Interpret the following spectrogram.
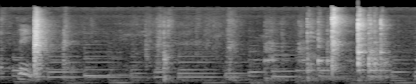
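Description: Light background music with a simple stepping melody, over which plastic toy food and a plastic bag are handled. There is one sharp click about a third of a second in and a short cluster of clicks and crinkles a little after three seconds.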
